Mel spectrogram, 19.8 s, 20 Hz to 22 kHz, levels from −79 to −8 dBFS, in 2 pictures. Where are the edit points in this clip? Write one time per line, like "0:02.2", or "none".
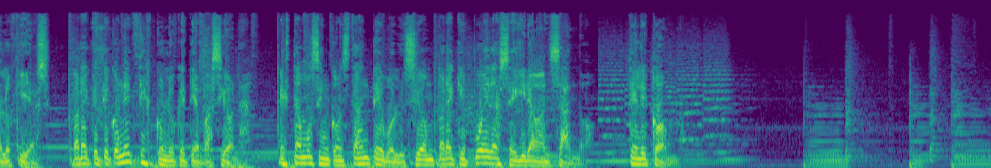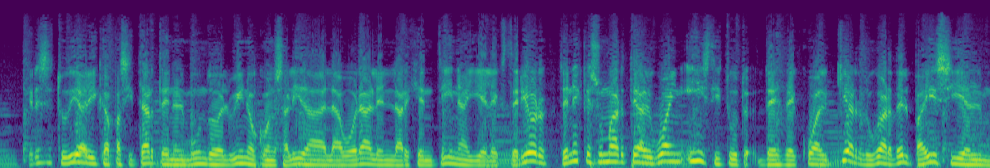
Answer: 0:07.6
